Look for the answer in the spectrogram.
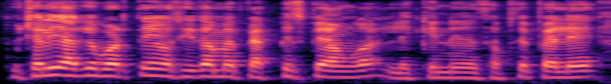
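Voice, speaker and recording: A man hosting a spoken language lesson, explaining briskly and reading word lists slowly and deliberately. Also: high-pitched, a little mellow. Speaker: English teacher and channel host.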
